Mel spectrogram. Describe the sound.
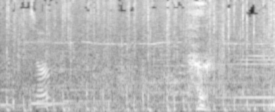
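Horse hooves clip-clop in a steady, rhythmic gait as someone rides, the hoofbeats continuous, with voices talking over them.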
